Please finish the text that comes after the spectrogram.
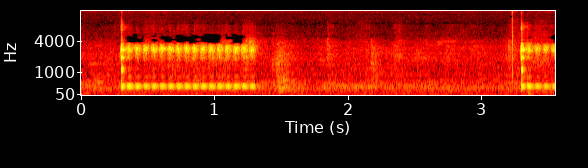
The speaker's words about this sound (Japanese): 目の前の電話が鳴った内田刑事が受話器を取った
